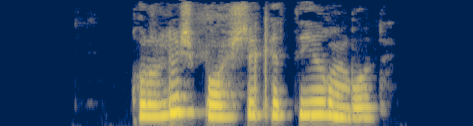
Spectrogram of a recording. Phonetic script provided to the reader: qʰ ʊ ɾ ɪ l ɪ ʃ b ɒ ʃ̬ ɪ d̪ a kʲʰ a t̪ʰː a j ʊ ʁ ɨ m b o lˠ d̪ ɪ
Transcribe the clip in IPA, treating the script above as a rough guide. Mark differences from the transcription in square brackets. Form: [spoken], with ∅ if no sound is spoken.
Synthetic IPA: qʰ ʊ ɾ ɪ l ɪ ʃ b ɒ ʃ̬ ɪ d̪ a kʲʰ a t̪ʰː a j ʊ ʁ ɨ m b o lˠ d̪ ɪ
